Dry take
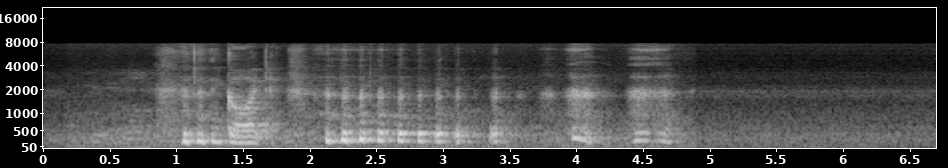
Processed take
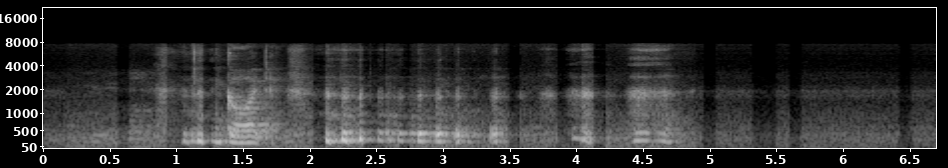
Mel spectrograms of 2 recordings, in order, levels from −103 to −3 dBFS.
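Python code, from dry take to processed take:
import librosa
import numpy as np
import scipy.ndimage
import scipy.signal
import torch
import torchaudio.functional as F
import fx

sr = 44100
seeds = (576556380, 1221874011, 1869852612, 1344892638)

y = fx.step_gate(x, sr, bpm=164, pattern='xxxxxx.xxx..x.xx', floor_db=-12.0, edge_ms=4.5)
y = F.gain(torch.from_numpy(y), -8.5).numpy()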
